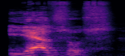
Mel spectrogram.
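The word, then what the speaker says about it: Iesus: Jesus vem do latim no latim se escreve yesus o J antigamente no latim ele tinha a conotação de i aí depois passou até conotação de G mas Jesus vem do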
